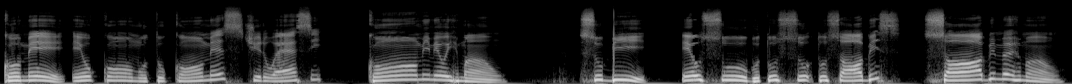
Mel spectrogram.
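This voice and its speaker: A man teaching a language class, explaining slowly and repeating each step, with casual friendly asides to his students. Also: high voice, expressive, warm tone, clear, resonant tone, no room sound, clean studio sound. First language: Portuguese. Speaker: Spanish teacher. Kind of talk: online class lecture.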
